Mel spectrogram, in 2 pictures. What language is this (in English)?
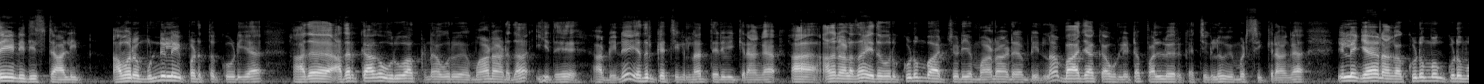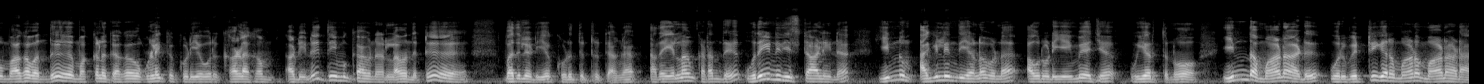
Tamil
